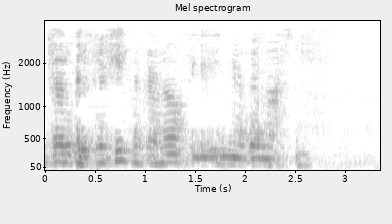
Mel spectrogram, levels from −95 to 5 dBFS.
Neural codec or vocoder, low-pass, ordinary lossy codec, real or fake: codec, 44.1 kHz, 1.7 kbps, Pupu-Codec; 3.6 kHz; MP3, 16 kbps; fake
